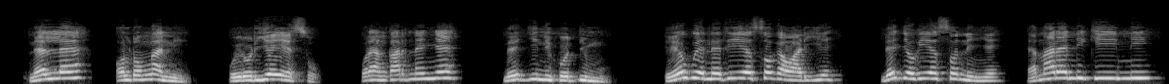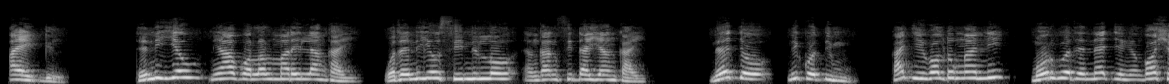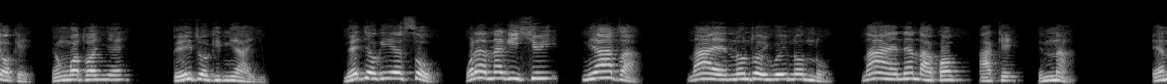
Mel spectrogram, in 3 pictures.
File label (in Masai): maasai bsv nt drama; good news; bible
